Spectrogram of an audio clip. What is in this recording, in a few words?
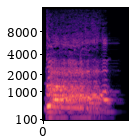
Male Mech Death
